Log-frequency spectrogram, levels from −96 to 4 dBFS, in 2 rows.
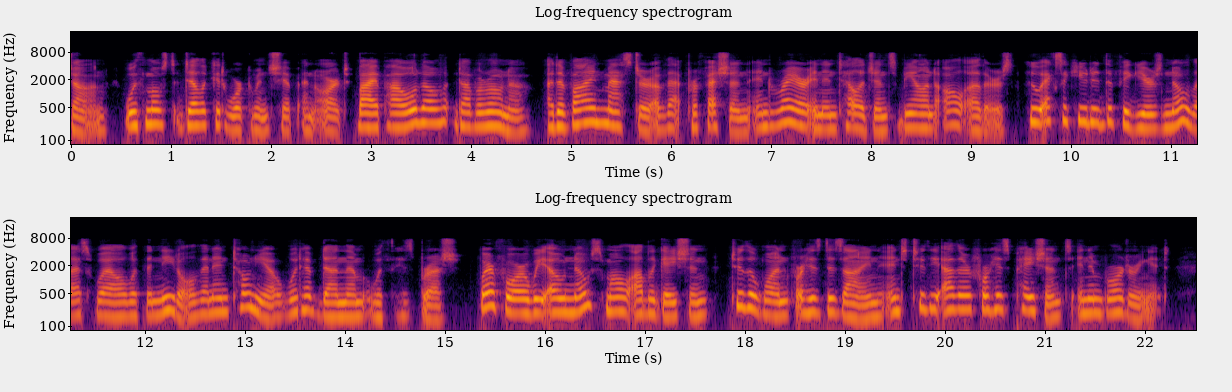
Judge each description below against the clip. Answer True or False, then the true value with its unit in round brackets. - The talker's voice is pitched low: False (195 Hz)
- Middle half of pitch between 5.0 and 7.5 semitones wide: False (4.6 semitones)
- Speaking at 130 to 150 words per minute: False (175 wpm)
